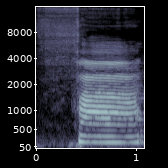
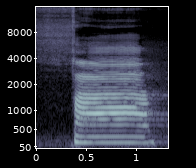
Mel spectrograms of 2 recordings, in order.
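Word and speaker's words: ف: লাগাইছি জিহ্বার আগা, জিহ্বার দাঁতের আগা, নিচের টুটের পেট, আর এখন আগে লাগাইতে হবে। ফা, একটু বাতাস বের করতে হবে। ফা, ফা, ফা, ফা আগে লাগাইতে হবে, এরপরে সাউন্ড করতে হবে।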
